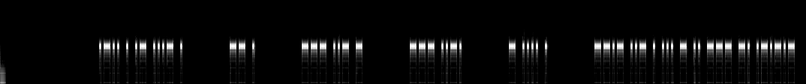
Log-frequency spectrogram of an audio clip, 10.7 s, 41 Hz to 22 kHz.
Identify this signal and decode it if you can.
Morse code, heard as a keyed tone, about 37 wpm, 700 Hz. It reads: LEAVE ME OUT OF THE QUESTION.
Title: 3x Word-Spacing - Sentences from Top 400 Words - 40wpm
